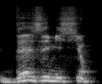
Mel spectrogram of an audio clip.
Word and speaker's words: des émissions: fluidity of the pronunciation, you link the consonant with the vowel of the next word. So you say des émissions, and then the S becomes a kind of a Z, des émissions.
